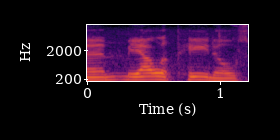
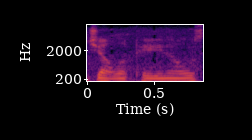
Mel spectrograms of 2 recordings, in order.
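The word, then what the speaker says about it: jalapeños: My jalapenos are not jalapenos. I can't always pronounce them with the J. They're not the jalapenos.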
